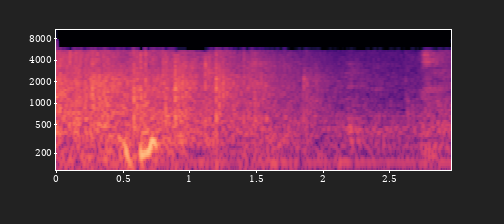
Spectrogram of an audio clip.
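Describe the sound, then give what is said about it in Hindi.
An audience breaks into applause, a dense wash of many hands clapping that starts strong and gradually thins out over a few seconds, with a brief voice audible near the start. “देखो ताली बजाते मतलब कि सर आपका भ्रम है।”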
